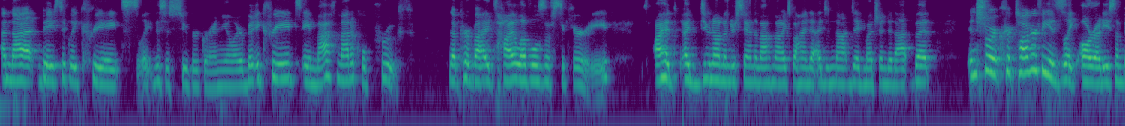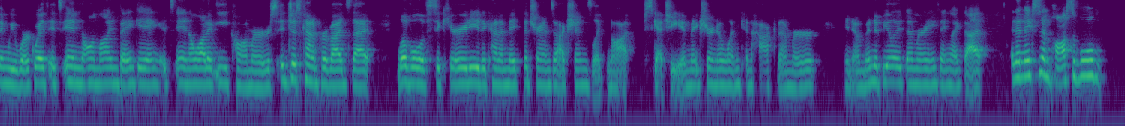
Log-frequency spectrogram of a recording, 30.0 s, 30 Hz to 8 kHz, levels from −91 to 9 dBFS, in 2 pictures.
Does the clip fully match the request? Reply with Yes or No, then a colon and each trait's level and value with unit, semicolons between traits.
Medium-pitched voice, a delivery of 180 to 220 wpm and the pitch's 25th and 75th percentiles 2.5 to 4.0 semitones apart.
No: high, 205 Hz; average, 200 wpm; average, 3.0 semitones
